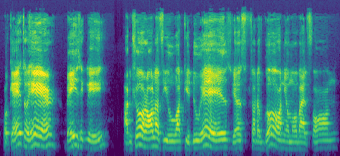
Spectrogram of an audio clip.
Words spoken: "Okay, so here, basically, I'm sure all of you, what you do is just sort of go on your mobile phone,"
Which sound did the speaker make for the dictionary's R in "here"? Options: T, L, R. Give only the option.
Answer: R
